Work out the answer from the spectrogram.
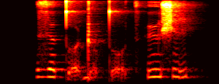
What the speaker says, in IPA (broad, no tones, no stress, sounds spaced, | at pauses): z ʏ t̪ o̰ ɖ o̰ t̪ o̰ t͡sʼ y ʃ i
